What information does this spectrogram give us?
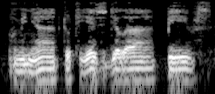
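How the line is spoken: Creaky voice. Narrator (Russian): проскрипел Гарри

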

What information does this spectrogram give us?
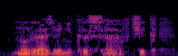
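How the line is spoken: Cooing. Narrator (Russian): проворковал Хагрид

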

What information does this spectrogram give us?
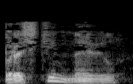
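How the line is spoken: Quiet. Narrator (Russian): негромко сказала она

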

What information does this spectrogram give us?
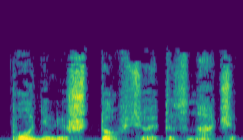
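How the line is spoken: Breathed out. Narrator (Russian): выдохнул он

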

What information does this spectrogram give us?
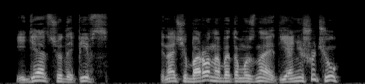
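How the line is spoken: Sharp tone. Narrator (Russian): резким тоном произнес Перси

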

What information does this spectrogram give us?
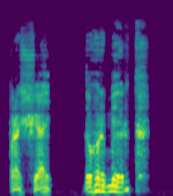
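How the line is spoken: Breaking strained voice. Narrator (Russian): Срывающимся голосом выдавил из себя Хагрид

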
